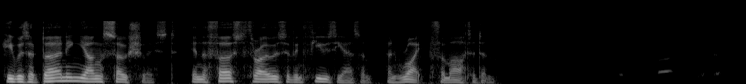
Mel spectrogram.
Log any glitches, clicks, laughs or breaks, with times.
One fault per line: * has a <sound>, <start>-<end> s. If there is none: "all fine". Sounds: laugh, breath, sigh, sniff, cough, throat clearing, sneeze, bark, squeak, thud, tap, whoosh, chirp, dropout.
* has a breath, 6.1-7.3 s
